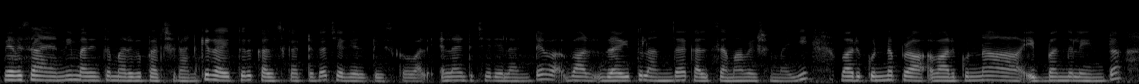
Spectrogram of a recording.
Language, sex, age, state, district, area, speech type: Telugu, female, 18-30, Telangana, Medak, rural, spontaneous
